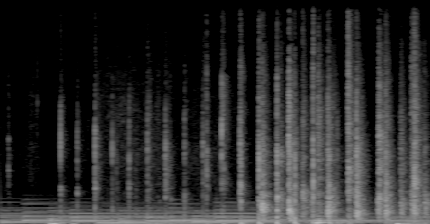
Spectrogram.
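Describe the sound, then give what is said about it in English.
A song's final sustained notes ring out, then light, polite clapping from a small studio audience breaks in partway through, a loose scatter of soft claps over the fading music. “Polite clapping in the studio.”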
